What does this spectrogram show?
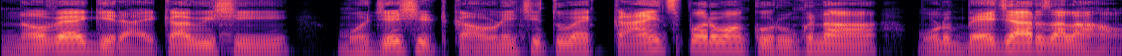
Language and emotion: Goan Konkani, disgusted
